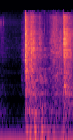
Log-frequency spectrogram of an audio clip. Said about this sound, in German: Und jetzt schieben wir das in den Ofen. Tun das auf dem Blech.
